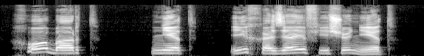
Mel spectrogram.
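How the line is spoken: Loud call. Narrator (Russian): Райт громко позвал

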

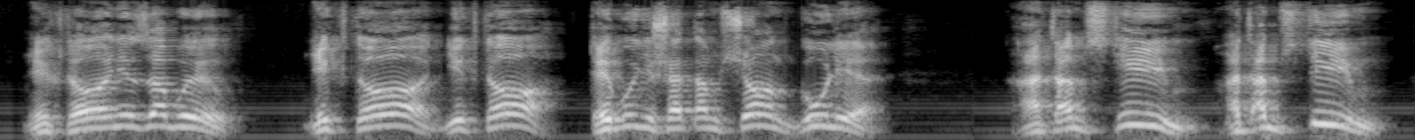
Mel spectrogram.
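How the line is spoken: Crowd shouting. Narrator (Russian): кричали тушины

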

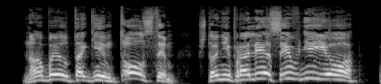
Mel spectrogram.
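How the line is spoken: Yelling, finishing a joke. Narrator (Russian): вопит Арас, словно доканчивая анекдот

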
